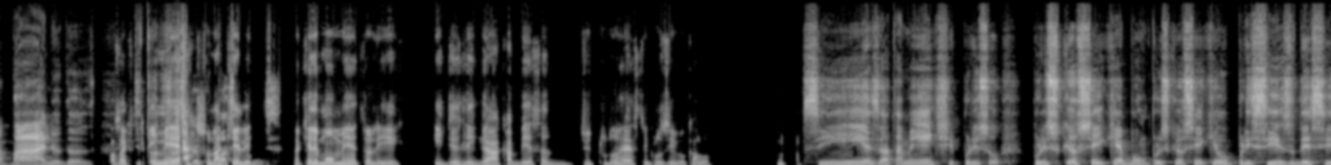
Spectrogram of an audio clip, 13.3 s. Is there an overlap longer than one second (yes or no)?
yes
